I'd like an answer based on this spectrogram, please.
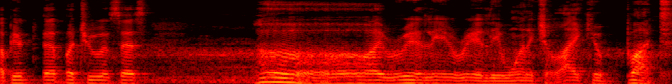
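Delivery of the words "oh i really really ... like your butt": slow, pained, hurting voice with oh drawn out. Voicing a character clutching his crotch and looking up at the party: in pain. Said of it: "a very loud moo of pain".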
